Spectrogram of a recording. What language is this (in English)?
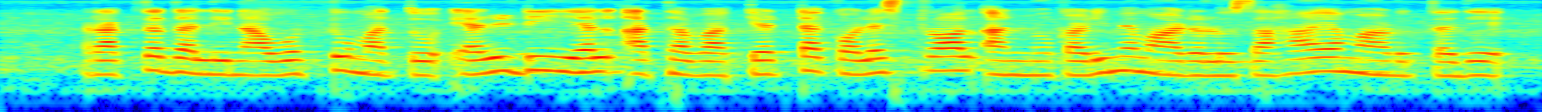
Kannada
